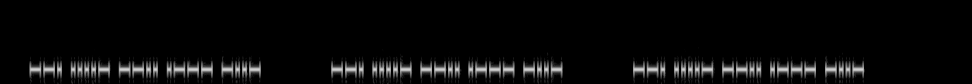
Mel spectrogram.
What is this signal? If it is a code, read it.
Morse code, heard as a keyed tone, about 36 wpm, 700 Hz. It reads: G4ZJX G4ZJX G4ZJX
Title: DXCC-100 Call Signs - 5 Characters - Repeated 3x - 35wpm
